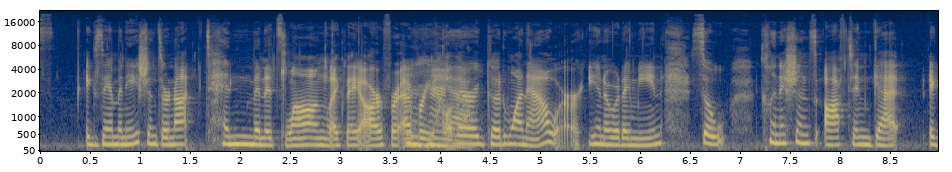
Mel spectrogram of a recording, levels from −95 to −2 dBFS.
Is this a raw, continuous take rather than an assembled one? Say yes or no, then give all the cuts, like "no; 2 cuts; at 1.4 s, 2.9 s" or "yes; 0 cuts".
no; 1 cut; at 4.0 s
